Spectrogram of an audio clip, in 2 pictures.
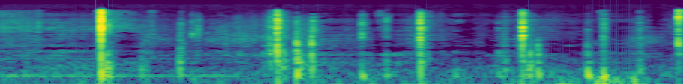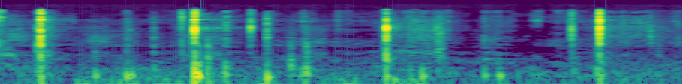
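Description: A farrier's cutting tool snipping into the horn of a Shire horse's hind hoof during a trim. About ten crisp, sharp cuts come at uneven intervals of roughly half a second to a second.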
